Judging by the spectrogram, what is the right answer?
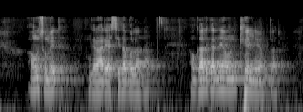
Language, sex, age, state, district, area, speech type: Dogri, male, 30-45, Jammu and Kashmir, Reasi, rural, spontaneous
